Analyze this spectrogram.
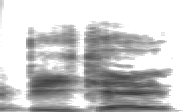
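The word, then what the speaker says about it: BKAYE: album or EP by BK that's spelled like b k a ye and that remix was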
